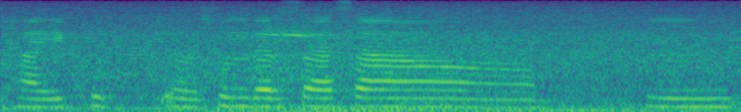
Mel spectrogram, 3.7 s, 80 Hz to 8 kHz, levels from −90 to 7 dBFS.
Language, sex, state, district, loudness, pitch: Marathi, female, Maharashtra, Gondia, -17 LUFS, 215 Hz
